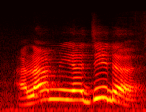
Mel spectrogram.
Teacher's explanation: Jadi mimnya mengalir begitu saja, dibaca jelas. Tidak boleh dipantul-pantulkan, tidak boleh didengung-dengungkan, atau tidak boleh berhenti ketika membaca huruf mim sukun. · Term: izhar syafawi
